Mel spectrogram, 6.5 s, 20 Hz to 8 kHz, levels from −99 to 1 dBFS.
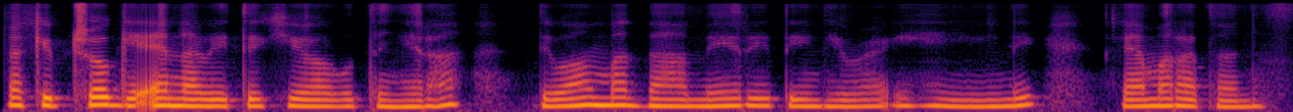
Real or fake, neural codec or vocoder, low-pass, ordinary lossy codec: fake; codec, 16 kHz, about 1 kbps, DyCAST, with the encoder's durations; 7.2 kHz; none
